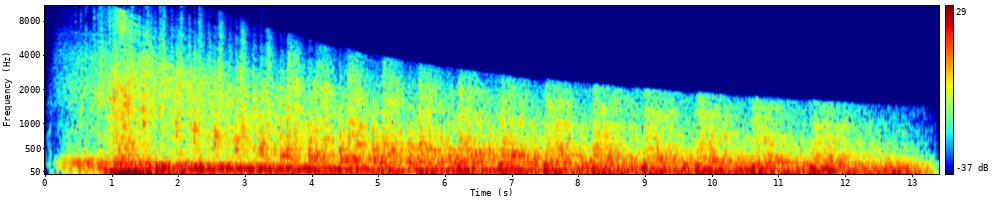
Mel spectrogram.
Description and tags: An attempt to make a going into slow motion type sound.
motion, power-down, power-down-slow, request, slower, wind-down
